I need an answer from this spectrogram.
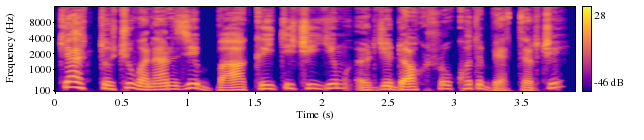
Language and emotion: Kashmiri, surprised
